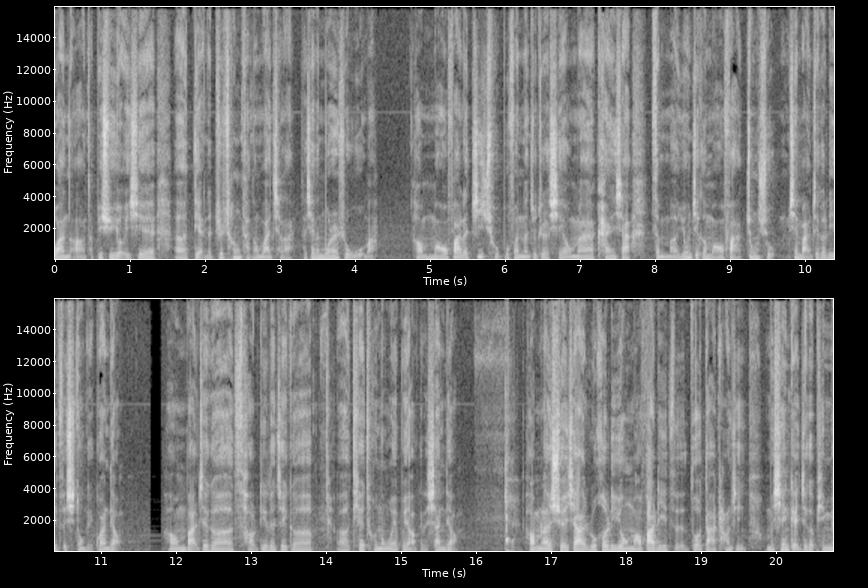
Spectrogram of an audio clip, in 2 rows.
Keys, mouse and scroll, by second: 7.1-11.9 middle drag, 11.9-16.4 drag, 19.6-20.7 drag.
